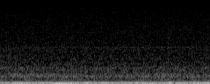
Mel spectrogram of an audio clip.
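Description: A steady low hum with no speech, running unchanged through the pause.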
